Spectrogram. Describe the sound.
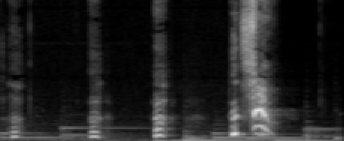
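A fairy's sneeze in a children's story bursts out as one sharp, breathy blast after a few short vocal sounds, over a low steady drone.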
